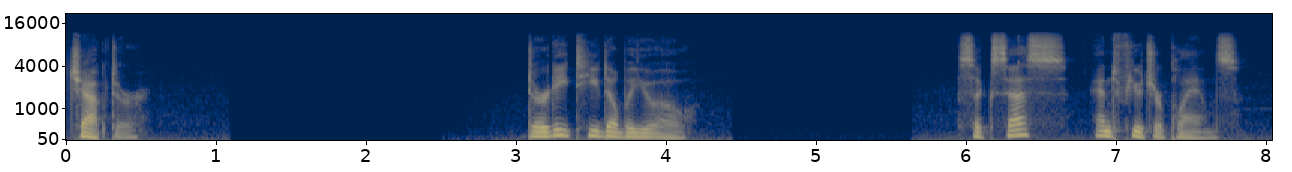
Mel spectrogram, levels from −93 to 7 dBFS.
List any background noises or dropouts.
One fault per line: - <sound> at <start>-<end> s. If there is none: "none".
none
